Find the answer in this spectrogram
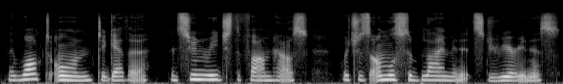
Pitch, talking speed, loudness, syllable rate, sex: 200 Hz, 170 wpm, -17 LUFS, 5.4 syllables/s, female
